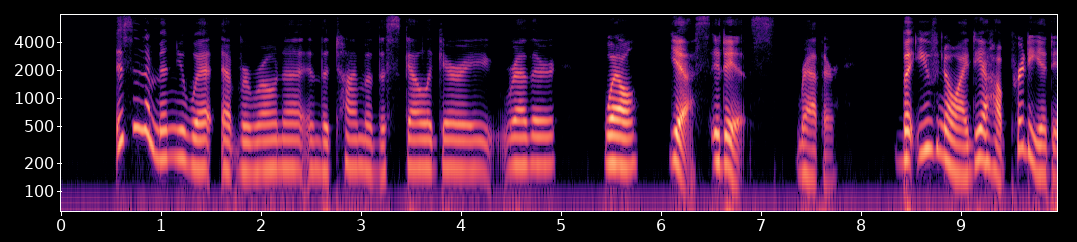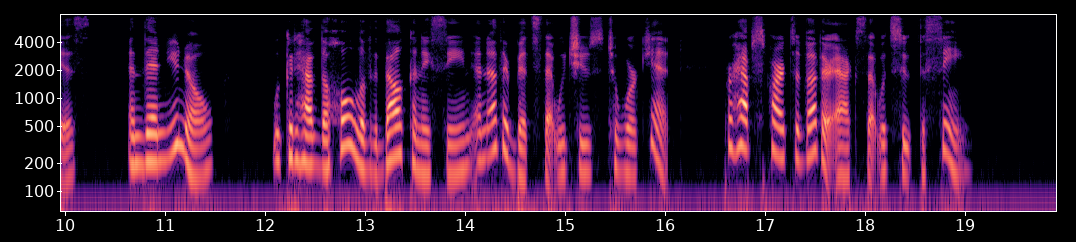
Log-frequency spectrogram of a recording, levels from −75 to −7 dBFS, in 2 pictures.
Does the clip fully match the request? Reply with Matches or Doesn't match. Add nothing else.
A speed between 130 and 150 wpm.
Doesn't match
